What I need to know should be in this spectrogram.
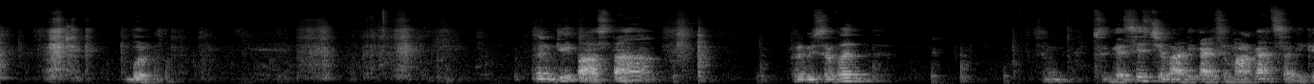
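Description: An elderly man speaks calmly and clearly, explaining something.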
